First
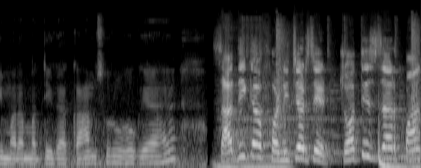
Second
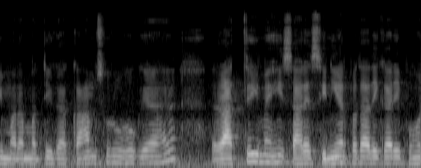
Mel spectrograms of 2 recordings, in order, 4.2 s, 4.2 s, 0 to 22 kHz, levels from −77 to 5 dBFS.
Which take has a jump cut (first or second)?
second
